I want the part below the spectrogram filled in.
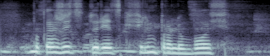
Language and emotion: Russian, neutral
